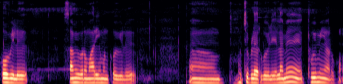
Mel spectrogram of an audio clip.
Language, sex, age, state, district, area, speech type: Tamil, male, 30-45, Tamil Nadu, Tiruchirappalli, rural, spontaneous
